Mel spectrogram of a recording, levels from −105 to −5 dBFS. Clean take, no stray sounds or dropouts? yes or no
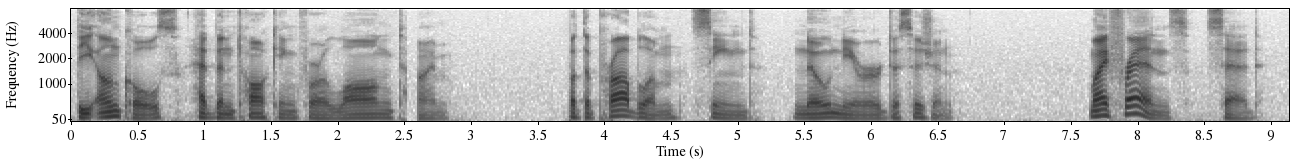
no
